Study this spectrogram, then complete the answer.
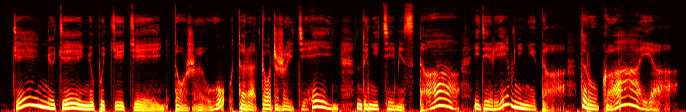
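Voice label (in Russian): babka skazochnicza, old woman storyteller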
